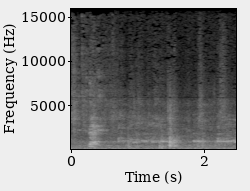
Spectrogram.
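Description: A man's short pained vocal sounds, two breathy bursts about a second apart, from the burn of an extremely hot chilli sauce in his mouth.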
